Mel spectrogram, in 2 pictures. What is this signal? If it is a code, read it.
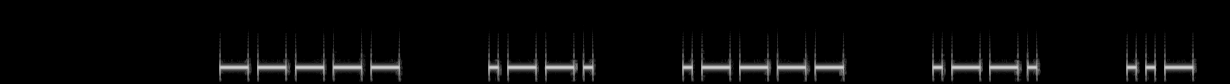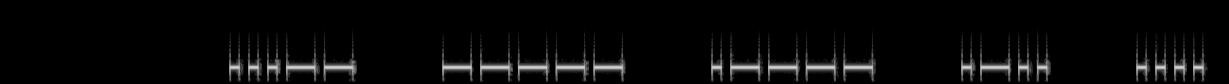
Morse code, heard as a keyed tone, about 13 wpm, spaced as for 7 wpm, 800 Hz. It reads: 0P1PU 301LH
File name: LEZIONI / 6 PKX0 / 6 PKX0 ws 12wpm 3448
